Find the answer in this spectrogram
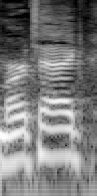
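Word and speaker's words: Murtagh: I kind of hate that the pronunciation of his name Myrtag is one of the few things this movie got right.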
